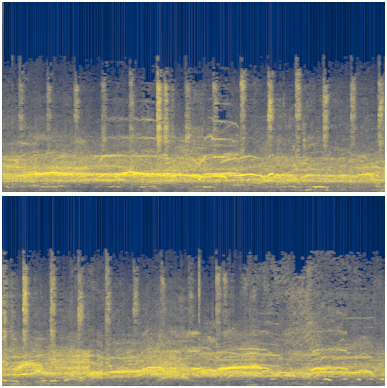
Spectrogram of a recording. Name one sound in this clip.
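A large outdoor crowd cheers and shouts loudly throughout.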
